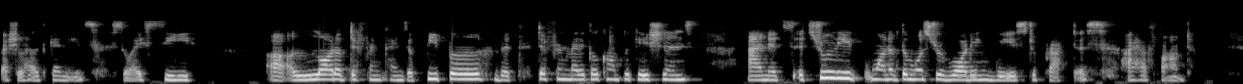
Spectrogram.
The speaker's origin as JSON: {"language": "English", "region": "Dubai", "country": "United Arab Emirates", "tie": "born or raised there", "also_born_or_lived": "India / Seattle, Washington", "moved": "as an adult", "lives_now": "Bay Area, United States", "said": "So Dubai is still home for me in a lot of ways. That's where I grew up."}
